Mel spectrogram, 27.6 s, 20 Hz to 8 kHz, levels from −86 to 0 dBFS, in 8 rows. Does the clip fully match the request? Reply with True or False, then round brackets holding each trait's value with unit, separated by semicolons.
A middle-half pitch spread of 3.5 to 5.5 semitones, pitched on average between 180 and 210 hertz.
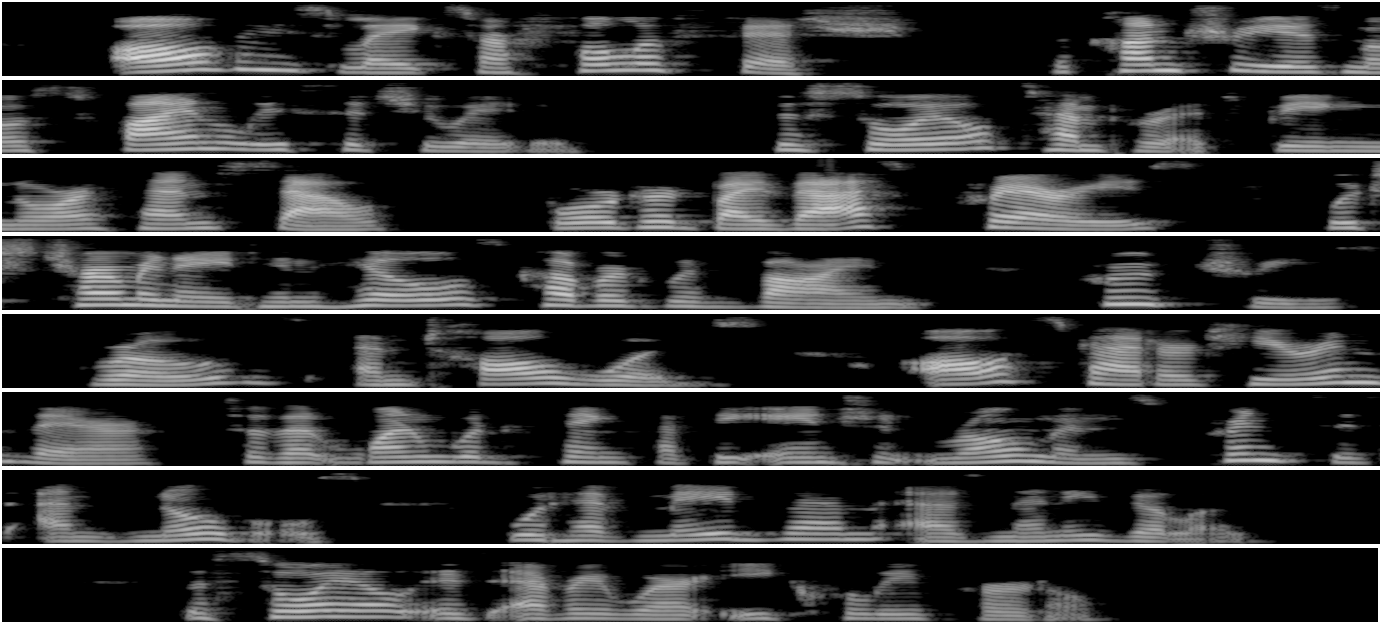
True (4.8 semitones; 190 Hz)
